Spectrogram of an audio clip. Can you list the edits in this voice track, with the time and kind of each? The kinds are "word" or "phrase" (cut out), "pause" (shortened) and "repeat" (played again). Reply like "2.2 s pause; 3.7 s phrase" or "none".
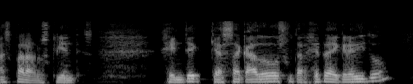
2.0 s word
